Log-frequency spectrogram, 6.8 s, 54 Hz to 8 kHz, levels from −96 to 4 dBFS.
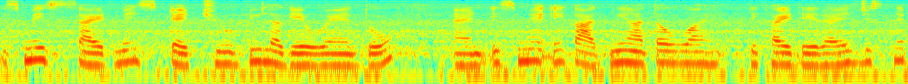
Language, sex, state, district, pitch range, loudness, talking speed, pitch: Hindi, female, Chhattisgarh, Bilaspur, 165-195 Hz, -17 LUFS, 175 wpm, 175 Hz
